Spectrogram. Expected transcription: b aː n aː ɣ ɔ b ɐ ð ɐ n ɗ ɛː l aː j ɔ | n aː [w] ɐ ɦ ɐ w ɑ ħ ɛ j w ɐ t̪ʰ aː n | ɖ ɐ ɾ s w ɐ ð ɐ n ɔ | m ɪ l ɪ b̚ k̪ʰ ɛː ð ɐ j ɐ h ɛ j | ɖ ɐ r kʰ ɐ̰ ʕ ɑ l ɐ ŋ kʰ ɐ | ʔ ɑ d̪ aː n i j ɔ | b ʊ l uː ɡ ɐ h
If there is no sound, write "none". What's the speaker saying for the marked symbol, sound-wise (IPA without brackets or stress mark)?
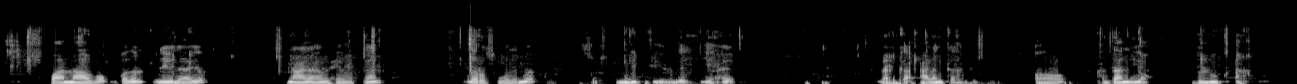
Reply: ɣ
